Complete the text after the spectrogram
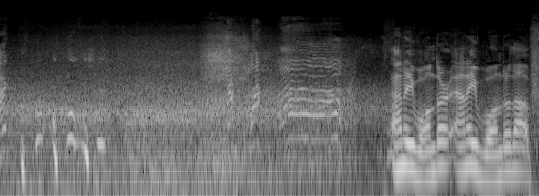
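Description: Traffic hisses steadily along a nearby road.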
